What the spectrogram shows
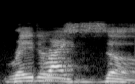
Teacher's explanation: But in Raiders, I don't hear the Z from you. I hear an S. I want to hear a Z.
